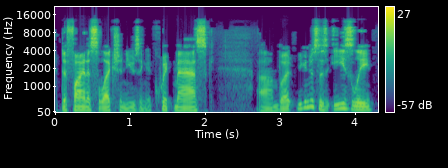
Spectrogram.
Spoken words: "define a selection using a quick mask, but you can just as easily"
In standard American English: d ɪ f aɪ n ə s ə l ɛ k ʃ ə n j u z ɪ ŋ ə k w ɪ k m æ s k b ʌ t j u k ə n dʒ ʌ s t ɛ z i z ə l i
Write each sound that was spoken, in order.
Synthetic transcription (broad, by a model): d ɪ f aɪ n ə s ə l ɛ k ʃ ə n j u z ɪ ŋ ə k w ɪ k m æ s k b ʌ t j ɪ k ə n dʒ ʌ s t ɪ z i z l i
